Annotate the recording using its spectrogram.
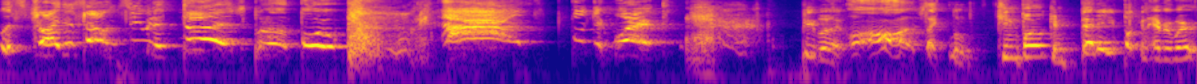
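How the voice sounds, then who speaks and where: This man's voice sits extremely high, with very wide pitch swings, big swings in loudness, and long, frequent pauses. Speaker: vlogger telling personal grievances. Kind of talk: casual monologue. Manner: pressured, rapid speech.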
